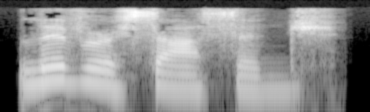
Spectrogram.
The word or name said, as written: liver sausage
